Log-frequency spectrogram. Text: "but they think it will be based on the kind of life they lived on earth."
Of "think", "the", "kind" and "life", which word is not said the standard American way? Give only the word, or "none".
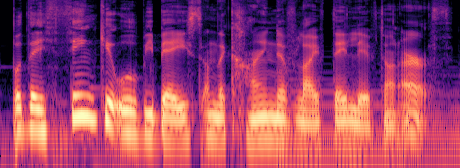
none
